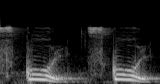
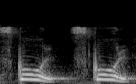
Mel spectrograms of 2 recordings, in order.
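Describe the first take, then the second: Both takes have the same delivery.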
